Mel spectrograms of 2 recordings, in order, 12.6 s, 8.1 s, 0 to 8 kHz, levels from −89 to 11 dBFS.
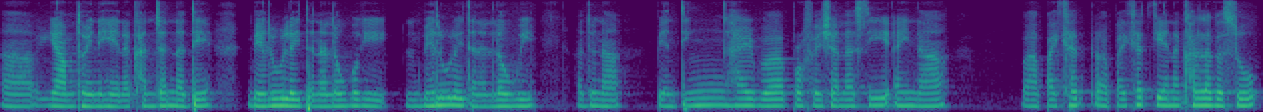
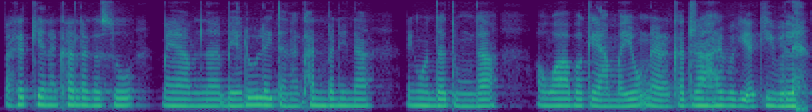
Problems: none marked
